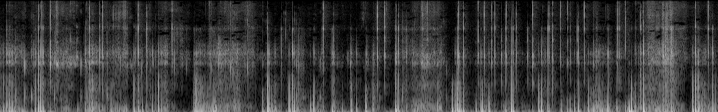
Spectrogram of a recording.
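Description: Long nails scratch across the woven surface of a round straw coaster held close to the mic. A continuous run of short, dry, crackling scrapes carries deep, thumpy bursts and a bright rasp, with each stroke ending almost at once.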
